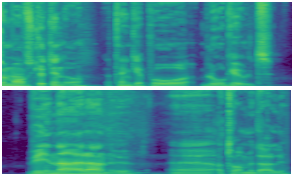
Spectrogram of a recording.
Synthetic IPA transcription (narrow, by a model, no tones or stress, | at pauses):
sɔmɑːvslʉ̟ːt̪nɪŋnd̪ɔjɑːɡ̚t̪ʰɛŋkəɾpʰɔbloːɡʉ̟ːlt̪ | vɪæɳæːɾaæɳʉ̟̰ː | a̰t̪ʰːɑ̰ːɛnmɛd̪a̰lj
